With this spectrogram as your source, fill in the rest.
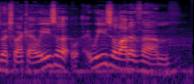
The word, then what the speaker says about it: Motueka: I know there's so many different, like Citra and Motu? I always mispronounce that. Yeah, I was mispronounce that. We do use Motueka.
